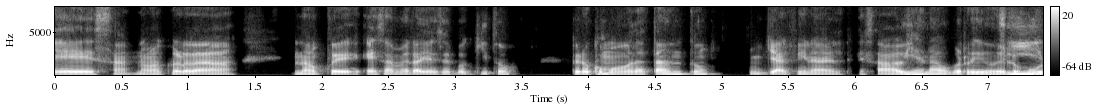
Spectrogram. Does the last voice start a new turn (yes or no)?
yes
